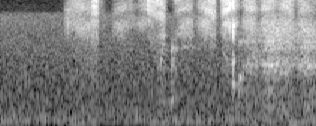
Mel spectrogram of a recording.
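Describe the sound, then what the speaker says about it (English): A marker scrawl being wiped off a classroom whiteboard, with dry, scratchy rubbing strokes repeating close by, alone with no talk. "I need to erase this."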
